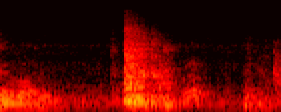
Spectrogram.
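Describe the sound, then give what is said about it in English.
A door is opened slightly with a short wooden scrape and knock, followed by a fainter second bump, with a man's voice talking just beforehand. “Can you leave the door? Just a tad bit.”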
